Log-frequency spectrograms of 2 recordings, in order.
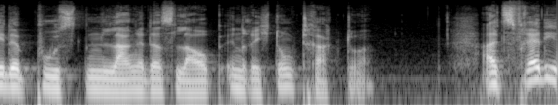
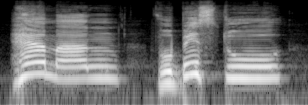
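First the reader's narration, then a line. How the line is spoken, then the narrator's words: Calling out. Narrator (German): ruft er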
